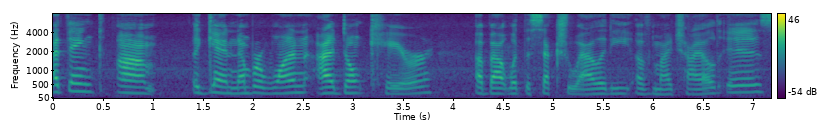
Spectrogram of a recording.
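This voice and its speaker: On a very clean recording with a silent background, a woman of medium pitch speaks at a very slow pace with fairly even intonation. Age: 40s. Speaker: live stream discussion host. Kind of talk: casual moderated discussion.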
